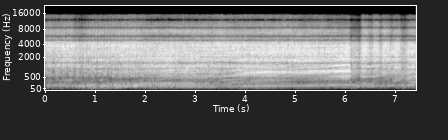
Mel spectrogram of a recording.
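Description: Demolition derby car engines revving hard under load as the cars shove into one another. The pitch climbs steadily for several seconds, then falls away about six seconds in.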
